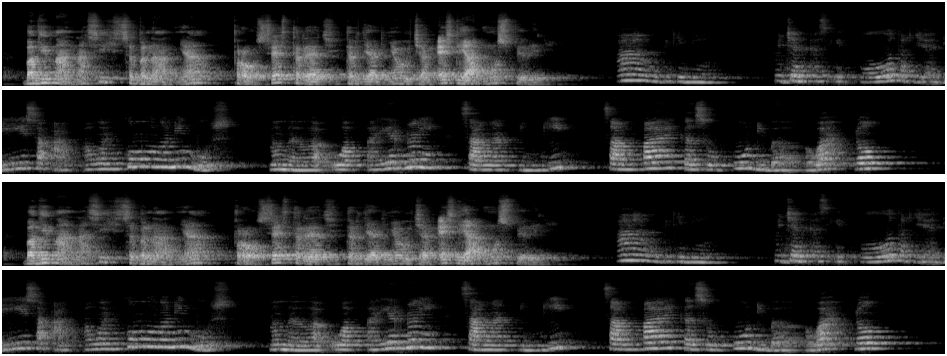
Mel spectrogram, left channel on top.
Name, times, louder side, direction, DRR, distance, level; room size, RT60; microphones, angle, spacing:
voice 1, 0.2-2.0 2.3-5.4, left 1 dB, 40° left, -1 dB, 0.5 m, -22 dB
voice 2, 6.1-7.1 7.7-11.7 12.1-13.8 14.0-15.0 15.5-18.1, left 1 dB, 5° right, -5 dB, 0.6 m, -28 dB
2.5 x 2.5 x 3.2 m, 0.84 s
head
